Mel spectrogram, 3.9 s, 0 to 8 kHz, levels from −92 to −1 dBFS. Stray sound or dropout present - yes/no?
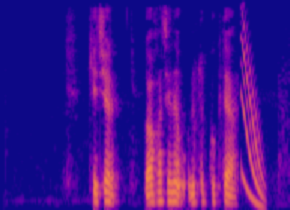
yes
